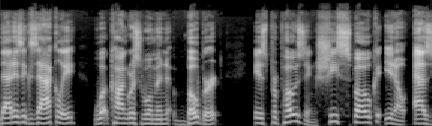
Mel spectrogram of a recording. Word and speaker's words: Boebert: Radical Trumpist Republican Congresswoman Lauren Boebert, or Boebert, for those who prefer that pronunciation.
